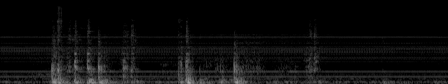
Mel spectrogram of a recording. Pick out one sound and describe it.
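A hand squishes and squelches soft tomatoes in a metal bowl.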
